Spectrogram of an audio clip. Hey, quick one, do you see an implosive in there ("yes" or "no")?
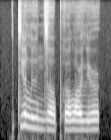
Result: no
